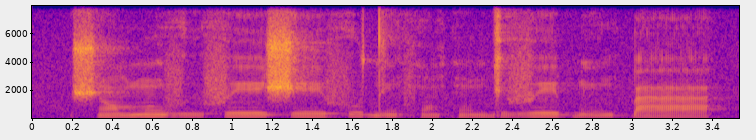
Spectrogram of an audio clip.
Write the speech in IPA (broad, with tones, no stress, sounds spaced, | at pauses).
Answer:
ʃ ɔ̃˧ m ũ˦ v ɨ˧ f eː˦ ʃ eː˧ f u˦ d ĩ˨ f ɔ̃˨ k ũ˨ ɡ e˨ v eː˦ ɓ ĩ˨˦ k͡p aː˦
